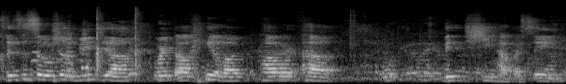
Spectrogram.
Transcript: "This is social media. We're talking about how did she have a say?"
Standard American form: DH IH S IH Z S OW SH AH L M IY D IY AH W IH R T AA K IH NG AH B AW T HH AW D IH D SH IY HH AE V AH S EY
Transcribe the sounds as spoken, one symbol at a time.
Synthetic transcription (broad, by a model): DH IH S IH Z S OW SH L M IY D IY AH W IH R T AA K IH NG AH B AW T HH AW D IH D SH IY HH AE V AH S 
